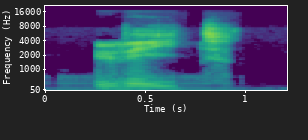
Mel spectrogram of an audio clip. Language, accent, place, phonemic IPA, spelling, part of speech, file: French, France, Lyon, /y.ve.it/, uvéite, noun, LL-Q150 (fra)-uvéite.wav
- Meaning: uveitis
